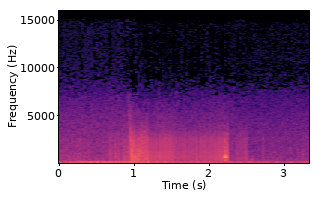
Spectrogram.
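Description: A radio whines and crackles as its dial is turned.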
